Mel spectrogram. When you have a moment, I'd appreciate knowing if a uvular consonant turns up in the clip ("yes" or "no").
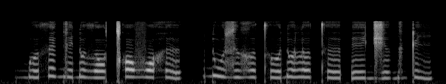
no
